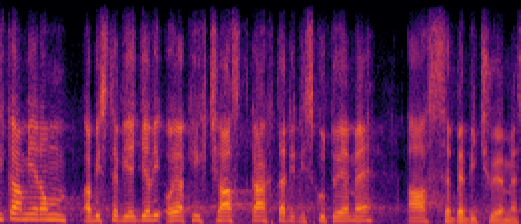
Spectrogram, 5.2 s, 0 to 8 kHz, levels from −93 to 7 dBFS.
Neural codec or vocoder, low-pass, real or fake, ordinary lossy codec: vocoder, 22.05 kHz, 80 mel bands, Vocos; 7.2 kHz; fake; Opus, 16 kbps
